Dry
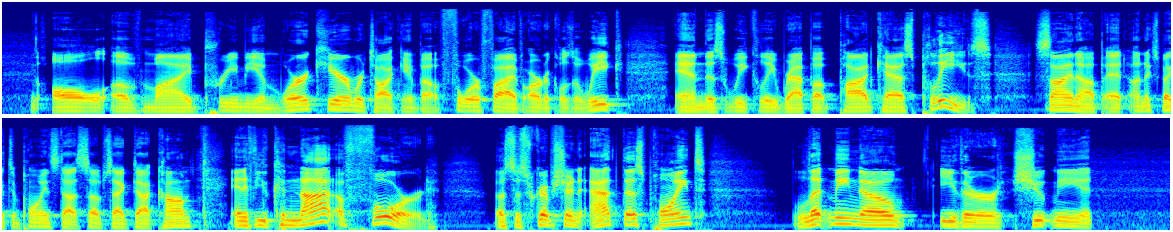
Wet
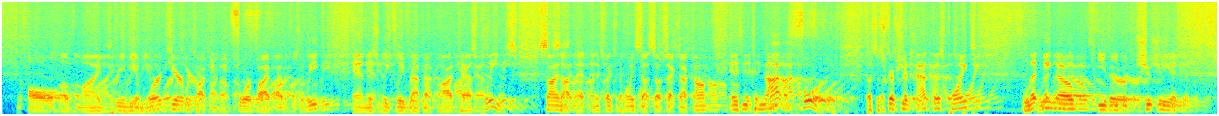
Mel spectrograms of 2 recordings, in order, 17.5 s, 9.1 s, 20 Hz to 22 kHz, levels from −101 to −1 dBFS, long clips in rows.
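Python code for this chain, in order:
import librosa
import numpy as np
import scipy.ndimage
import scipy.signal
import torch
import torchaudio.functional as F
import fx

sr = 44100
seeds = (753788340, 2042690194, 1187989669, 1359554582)

y = x + 0.5 * 10.0 ** (-24.0 / 20.0) * np.diff(np.sign(x), prepend=np.sign(x[:1]))
y = fx.recorder_agc(y, sr, target_db=-16.5, rise_db_per_s=10.0, max_gain_db=30)
y = fx.high_shelf(y, sr, hz=3700.0, db=11.0)
y = y + 10.0 ** (-12.0 / 20.0) * np.pad(y, (int(323 * sr / 1000.0), 0))[:len(y)]
y = fx.transient(y, sr, attack_db=-6, sustain_db=-1)
y = fx.stretch_vocoder(y, sr, factor=0.52)
y = y + 10.0 ** (-6.0 / 20.0) * np.pad(y, (int(98 * sr / 1000.0), 0))[:len(y)]
y = y * librosa.db_to_amplitude(3.5)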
